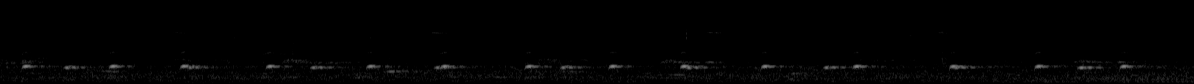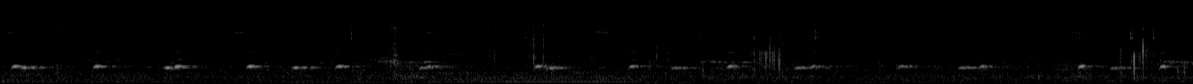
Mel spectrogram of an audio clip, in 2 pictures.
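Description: A bird repeating one short low note about twice a second, steadily and without pause, with fainter high chirps from other birds and a few small clicks.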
